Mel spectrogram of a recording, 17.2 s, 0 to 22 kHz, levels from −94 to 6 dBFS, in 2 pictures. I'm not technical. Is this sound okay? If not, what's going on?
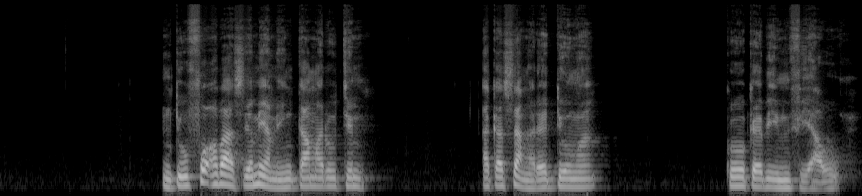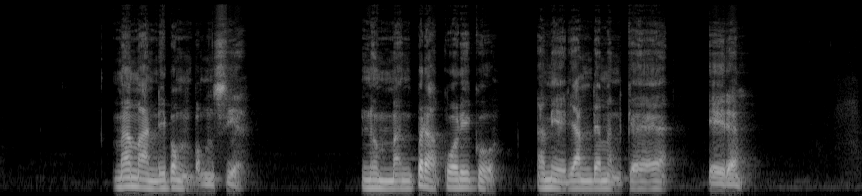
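No, there are a few delivery hiccups in this speech recording. From 5.49 to 6.15 s there's a repeated stall (stutter): four tiny pauses, the longest about 33 ms, where late-arriving audio made the player stretch the last sound and the speech drag and catch. At 6.55 s a single short stall from a late packet holds one sound about 45 ms too long, so it briefly hangs or buzzes. From 7.41 to 9.11 s a jitter buffer slow-down plays the speech at about 95% speed, stretching it by roughly 92 ms without changing pitch, so it sounds slightly drawn out. From 11.20 to 12.00 s, just before "nno mme", a jitter buffer speed-up does the opposite, at about 112% speed, trimming roughly a tenth of a second so the speech sounds rushed.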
